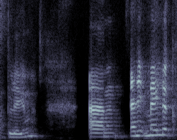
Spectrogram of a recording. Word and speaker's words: BLM: case this is the bloom protein so we spell it as blm but pronounce it as bloom um and it may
